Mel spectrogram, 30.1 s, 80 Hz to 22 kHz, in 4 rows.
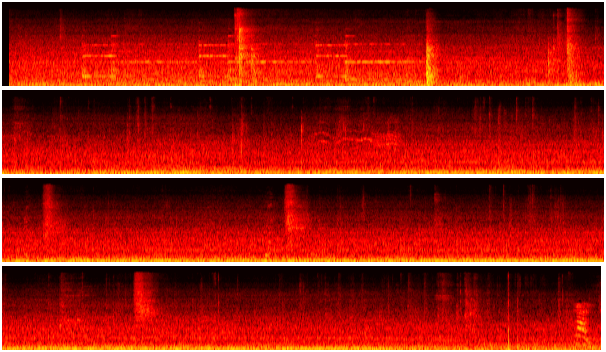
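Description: Puyuma Express TEMU2000 tilting train: a door warning chime sounds in a few short tone groups and the doors shut with sharp clunks about three and five seconds in. Then the train moves off with a steady drive hum over the low rumble of the carriage.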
